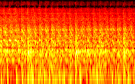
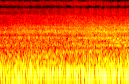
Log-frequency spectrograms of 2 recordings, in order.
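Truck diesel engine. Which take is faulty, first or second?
first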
